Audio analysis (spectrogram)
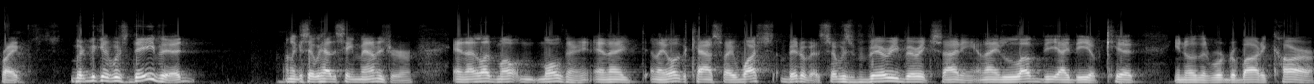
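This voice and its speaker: A man with an American accent speaks at a very fast pace, his medium pitch held in fairly even intonation. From California. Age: 60s. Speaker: actor and lawyer turned film director. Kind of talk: casual interview. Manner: halting, many fillers and restarts.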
